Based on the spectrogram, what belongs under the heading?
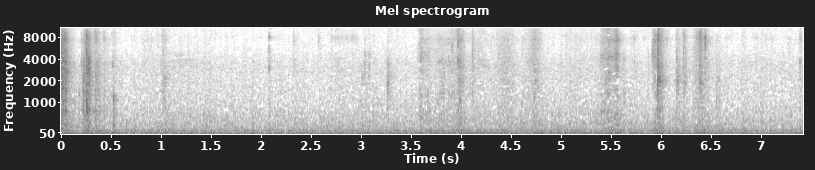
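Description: Faint, scattered crisp crackles and clicks of a fried chicken wing being bitten and chewed, with the sharpest click right at the start.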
